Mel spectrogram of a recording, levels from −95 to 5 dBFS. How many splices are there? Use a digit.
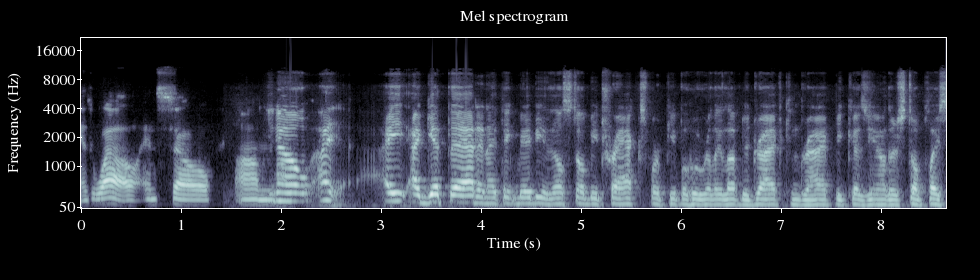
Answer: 1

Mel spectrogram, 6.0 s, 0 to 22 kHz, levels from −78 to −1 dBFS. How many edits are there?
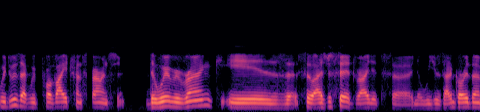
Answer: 0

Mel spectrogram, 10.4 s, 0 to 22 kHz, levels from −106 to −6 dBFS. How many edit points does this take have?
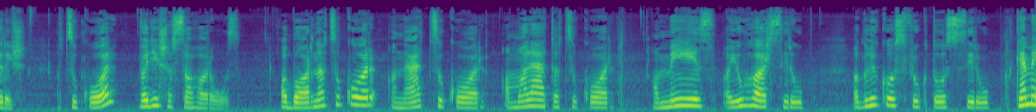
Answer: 3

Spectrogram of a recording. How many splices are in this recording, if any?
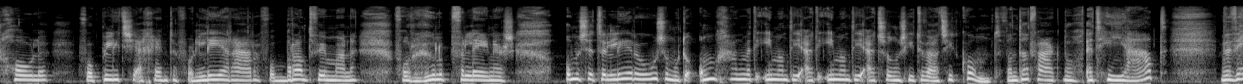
3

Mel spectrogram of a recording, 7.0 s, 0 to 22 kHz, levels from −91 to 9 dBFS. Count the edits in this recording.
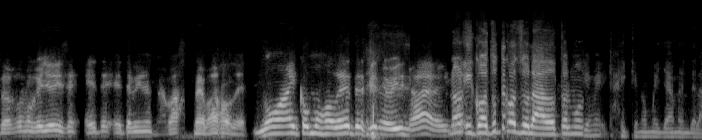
8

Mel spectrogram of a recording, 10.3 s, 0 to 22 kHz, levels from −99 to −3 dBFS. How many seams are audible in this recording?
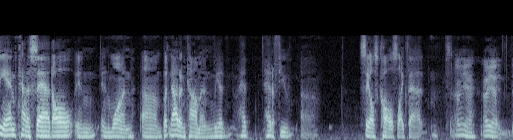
3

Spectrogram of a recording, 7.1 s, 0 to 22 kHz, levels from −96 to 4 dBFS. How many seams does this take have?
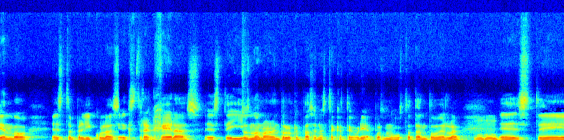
3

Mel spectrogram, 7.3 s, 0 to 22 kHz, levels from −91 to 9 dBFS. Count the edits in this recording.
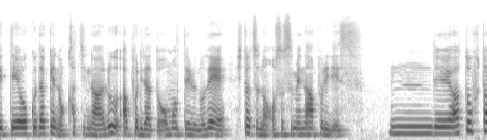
2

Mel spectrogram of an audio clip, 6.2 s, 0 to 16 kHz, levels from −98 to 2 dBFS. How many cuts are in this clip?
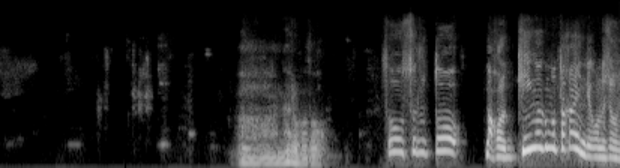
1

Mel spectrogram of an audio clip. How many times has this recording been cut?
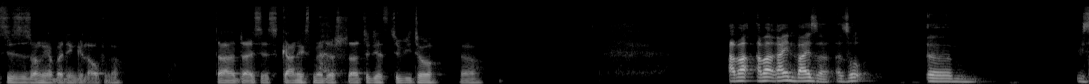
0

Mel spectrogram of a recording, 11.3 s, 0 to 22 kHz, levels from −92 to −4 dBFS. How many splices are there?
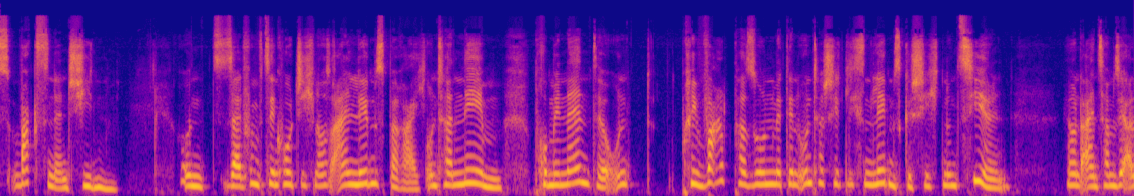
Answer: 4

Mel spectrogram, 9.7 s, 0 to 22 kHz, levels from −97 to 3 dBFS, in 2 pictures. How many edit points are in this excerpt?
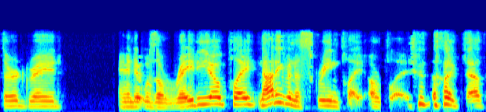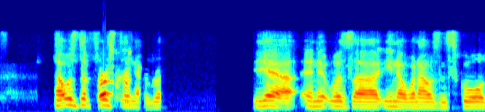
1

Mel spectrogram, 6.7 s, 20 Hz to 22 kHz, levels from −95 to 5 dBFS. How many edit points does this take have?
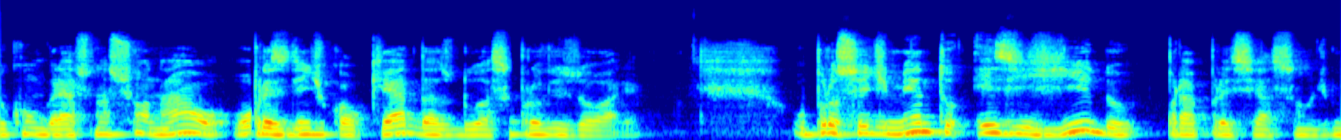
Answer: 2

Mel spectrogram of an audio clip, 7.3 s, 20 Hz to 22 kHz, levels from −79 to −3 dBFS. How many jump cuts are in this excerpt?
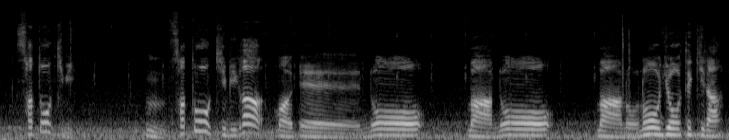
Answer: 2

